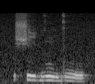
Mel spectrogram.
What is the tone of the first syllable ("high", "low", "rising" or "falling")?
low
